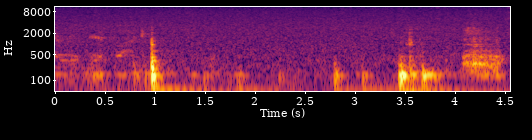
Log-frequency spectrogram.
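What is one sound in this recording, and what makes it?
Objects knock on a wooden table.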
